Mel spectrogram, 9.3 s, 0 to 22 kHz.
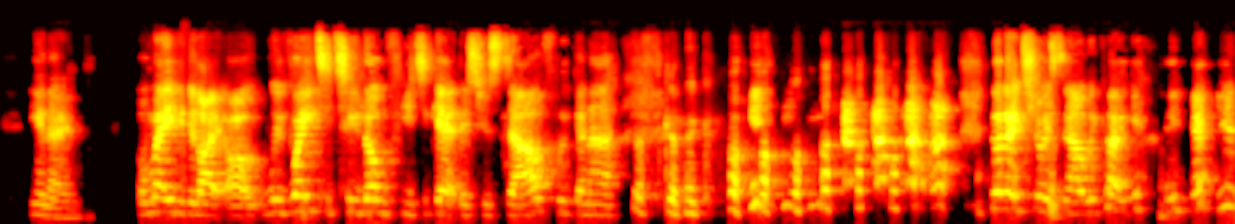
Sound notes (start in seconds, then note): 4.7 laughing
